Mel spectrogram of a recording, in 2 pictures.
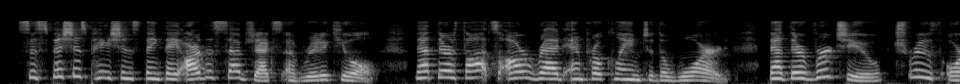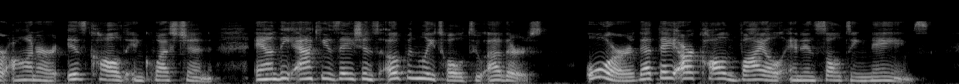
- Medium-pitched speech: No, high, 240 Hz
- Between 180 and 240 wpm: No, average, 145 wpm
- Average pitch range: No, wide, 6.2 semitones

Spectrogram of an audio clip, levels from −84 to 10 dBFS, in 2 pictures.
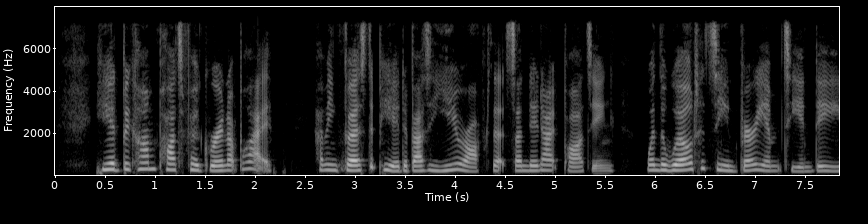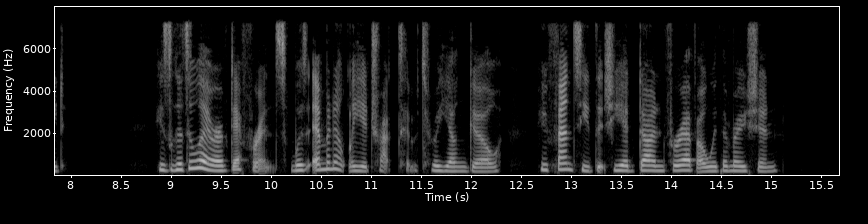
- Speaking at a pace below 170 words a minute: No, average, 190 wpm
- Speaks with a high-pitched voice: Yes, high, 235 Hz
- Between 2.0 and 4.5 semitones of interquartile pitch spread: Yes, average, 3.1 semitones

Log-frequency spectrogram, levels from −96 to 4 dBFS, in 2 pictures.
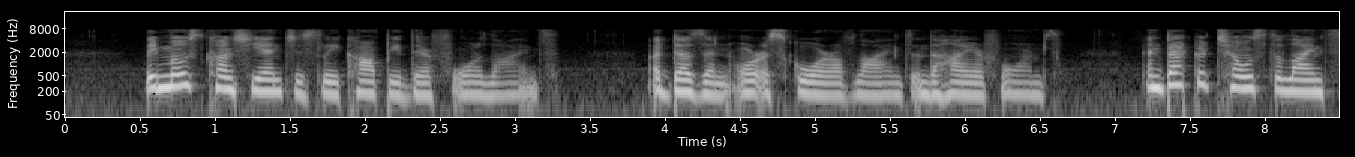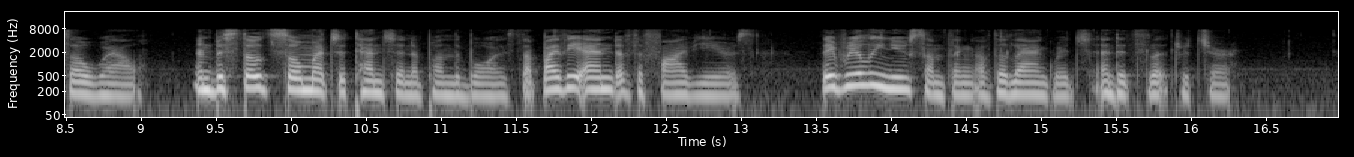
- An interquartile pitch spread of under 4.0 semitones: No, average, 5.1 semitones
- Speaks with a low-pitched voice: No, medium, 175 Hz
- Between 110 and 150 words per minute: No, average, 180 wpm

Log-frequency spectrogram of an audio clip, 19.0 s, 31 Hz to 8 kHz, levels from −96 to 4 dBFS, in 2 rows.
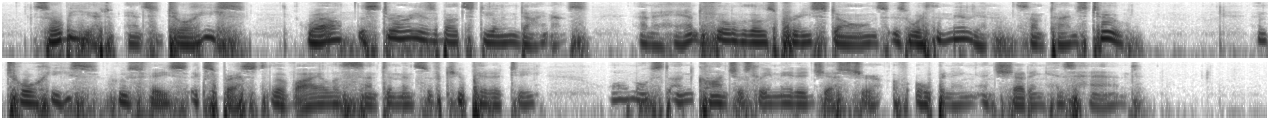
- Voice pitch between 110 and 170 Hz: Yes, low, 135 Hz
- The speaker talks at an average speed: Yes, average, 145 wpm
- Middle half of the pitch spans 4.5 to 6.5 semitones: No, average, 3.8 semitones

